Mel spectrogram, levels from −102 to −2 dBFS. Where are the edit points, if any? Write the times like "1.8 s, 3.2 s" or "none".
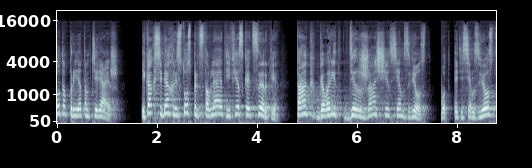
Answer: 1.6 s, 6.7 s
